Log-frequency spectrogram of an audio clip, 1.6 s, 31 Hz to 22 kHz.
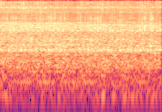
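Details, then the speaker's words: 2013 Ford F-150, 5.0 L Coyote V8 (no GDI, no turbo), 149,000 miles: relatively quiet, smooth even idle with faint light ticking from the valves and cam, which is normal; normal idle with light valvetrain noise. "You can hear a little noise in the valves and the cam. That's totally normal."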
